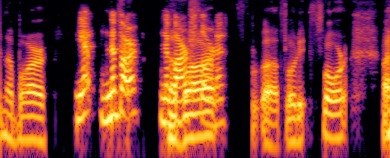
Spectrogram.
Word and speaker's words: Navarre: And I don't know how you pronounce. Is it Navarre? How do you say Navarre? Yep, Navarre, Florida.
